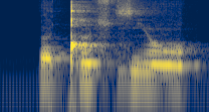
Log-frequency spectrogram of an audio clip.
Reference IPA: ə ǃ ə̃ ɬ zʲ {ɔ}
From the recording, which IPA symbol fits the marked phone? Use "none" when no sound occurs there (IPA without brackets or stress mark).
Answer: ɔ̃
